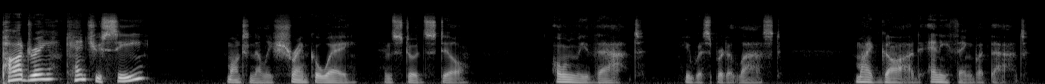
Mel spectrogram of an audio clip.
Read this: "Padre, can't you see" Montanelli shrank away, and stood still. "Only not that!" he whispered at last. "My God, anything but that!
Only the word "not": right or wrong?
wrong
